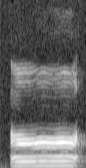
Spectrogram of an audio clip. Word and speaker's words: graph: five important site words pH has the sound of f f f here's a name R Alf Ralph notice the silent E which we covered in level two lesson five F own phone g a graph F A phas this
